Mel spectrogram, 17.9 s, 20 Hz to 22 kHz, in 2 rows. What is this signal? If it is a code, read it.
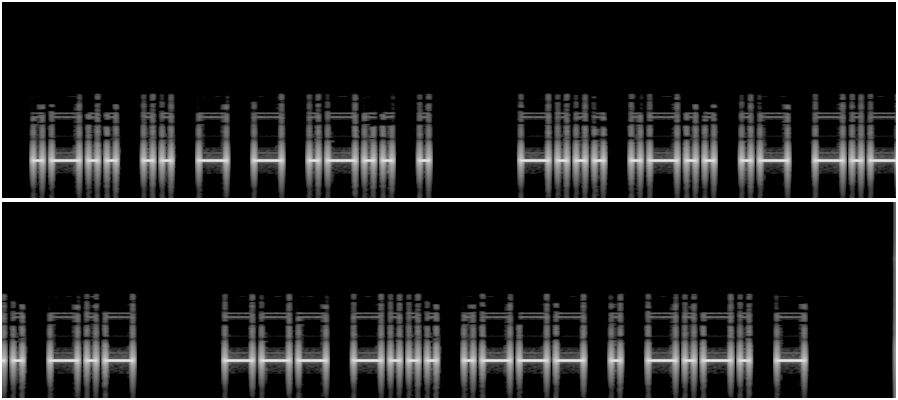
Morse code, heard as a keyed tone, about 13 wpm, 700 Hz. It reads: LITTLE BLACK OBJECT
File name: Book One / 04-Chapter 4 - 13 WPM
